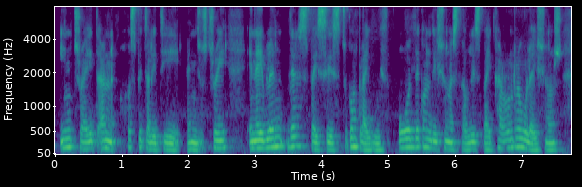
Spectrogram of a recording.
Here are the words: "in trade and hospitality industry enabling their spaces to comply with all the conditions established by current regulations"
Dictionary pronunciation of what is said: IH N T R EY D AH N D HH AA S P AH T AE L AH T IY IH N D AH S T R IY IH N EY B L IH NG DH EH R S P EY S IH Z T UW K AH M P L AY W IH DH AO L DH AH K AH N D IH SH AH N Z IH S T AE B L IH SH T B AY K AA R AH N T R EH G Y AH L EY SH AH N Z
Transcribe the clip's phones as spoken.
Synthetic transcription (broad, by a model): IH N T R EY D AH N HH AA S P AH T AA L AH T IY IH N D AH S T R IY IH N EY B L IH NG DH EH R S P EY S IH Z T UW K AH M P L AY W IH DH AO L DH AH K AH N D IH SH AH N IH S T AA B L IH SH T B AY K AA R AH N T R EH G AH L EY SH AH N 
